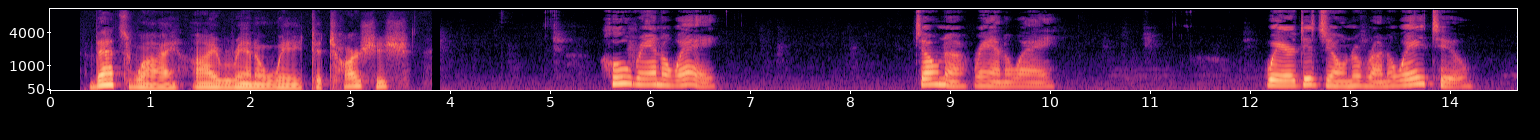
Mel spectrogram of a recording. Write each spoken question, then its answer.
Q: Where did Jonah run away to?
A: Jonah ran away to Tarshish.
